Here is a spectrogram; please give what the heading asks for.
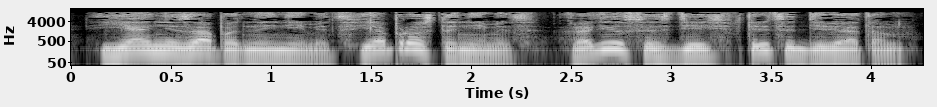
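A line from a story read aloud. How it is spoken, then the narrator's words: Cold clarification. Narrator (Russian): холодно уточнил Уго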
